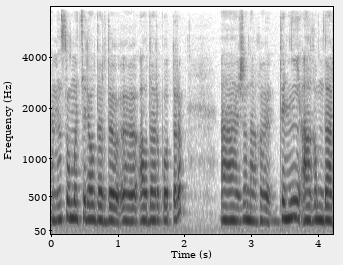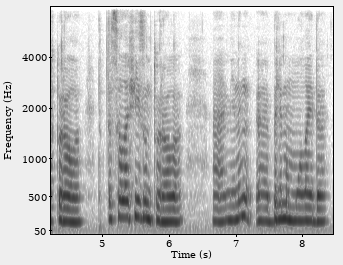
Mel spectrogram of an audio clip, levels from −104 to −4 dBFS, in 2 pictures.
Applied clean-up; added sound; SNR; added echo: none; none; none; none.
